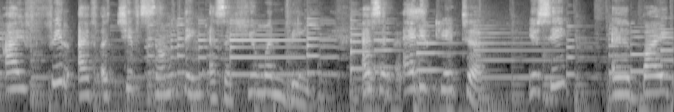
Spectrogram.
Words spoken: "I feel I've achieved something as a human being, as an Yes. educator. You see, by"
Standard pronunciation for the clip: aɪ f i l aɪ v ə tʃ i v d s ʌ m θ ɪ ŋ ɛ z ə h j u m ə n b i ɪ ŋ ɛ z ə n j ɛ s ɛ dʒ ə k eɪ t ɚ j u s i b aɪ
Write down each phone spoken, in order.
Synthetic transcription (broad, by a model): aɪ f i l aɪ v ə tʃ i v d s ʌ m t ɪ ŋ ɛ z ə h j u m ə n b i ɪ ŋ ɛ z ə n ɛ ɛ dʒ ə k eɪ t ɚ j u s i b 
